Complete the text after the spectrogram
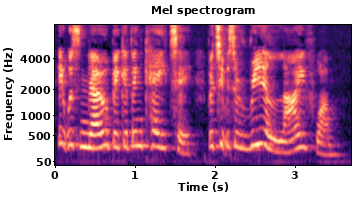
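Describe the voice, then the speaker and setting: A woman reading a picture book to young children in an expressive storytelling style, pausing for chatty questions and asides. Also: high voice. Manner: animated, addresses young listeners with questions. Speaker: teacher reading story time.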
